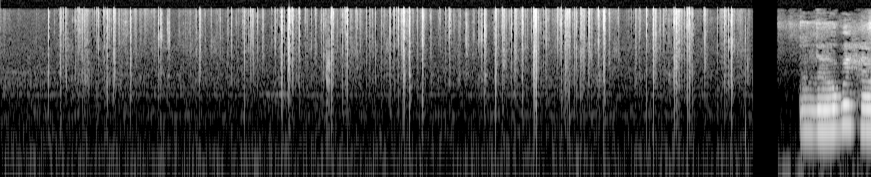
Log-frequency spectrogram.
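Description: Faint, rapid, irregular clicking and tapping of plastic Lego bricks being handled and pressed together.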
